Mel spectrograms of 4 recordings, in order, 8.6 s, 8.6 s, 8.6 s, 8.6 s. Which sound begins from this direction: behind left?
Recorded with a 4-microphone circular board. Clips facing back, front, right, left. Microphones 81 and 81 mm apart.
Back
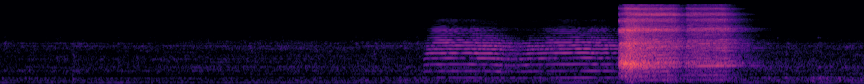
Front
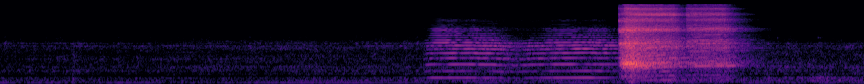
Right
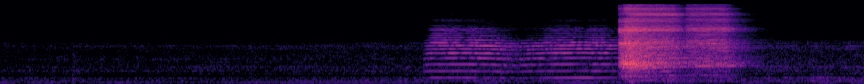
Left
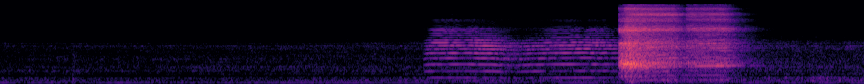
A drill, at 6.2 s.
